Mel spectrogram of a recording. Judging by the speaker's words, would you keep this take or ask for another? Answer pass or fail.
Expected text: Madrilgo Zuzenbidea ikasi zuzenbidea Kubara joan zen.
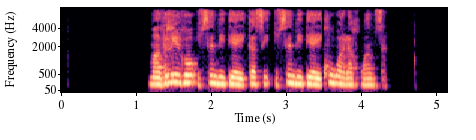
pass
